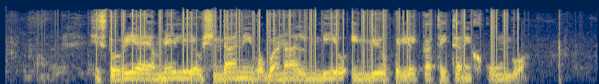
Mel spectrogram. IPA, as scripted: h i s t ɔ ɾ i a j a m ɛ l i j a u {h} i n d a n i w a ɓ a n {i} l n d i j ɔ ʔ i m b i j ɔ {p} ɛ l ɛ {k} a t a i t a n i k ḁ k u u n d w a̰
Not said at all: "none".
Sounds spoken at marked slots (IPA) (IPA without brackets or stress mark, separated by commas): ʃ, a, p, k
